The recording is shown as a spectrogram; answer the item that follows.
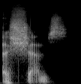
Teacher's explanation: the Arabic word ash-shams, meaning the sun, is actually pronounced without the L sound, ash-shams, because the following letter, asheen, the SH letter, is a sun letter.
